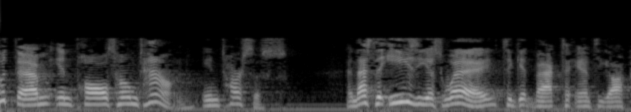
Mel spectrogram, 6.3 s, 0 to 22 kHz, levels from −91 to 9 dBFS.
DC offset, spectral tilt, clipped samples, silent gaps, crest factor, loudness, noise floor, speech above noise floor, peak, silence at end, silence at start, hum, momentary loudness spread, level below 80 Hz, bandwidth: under 0.1%; -6 dB/octave; under 0.1%; none; 20 dB; -28 LUFS; -55 dBFS; 27 dB; -8 dBFS; 0 s; 0 s; none; 13 LU; -56 dBFS; 6.6 kHz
